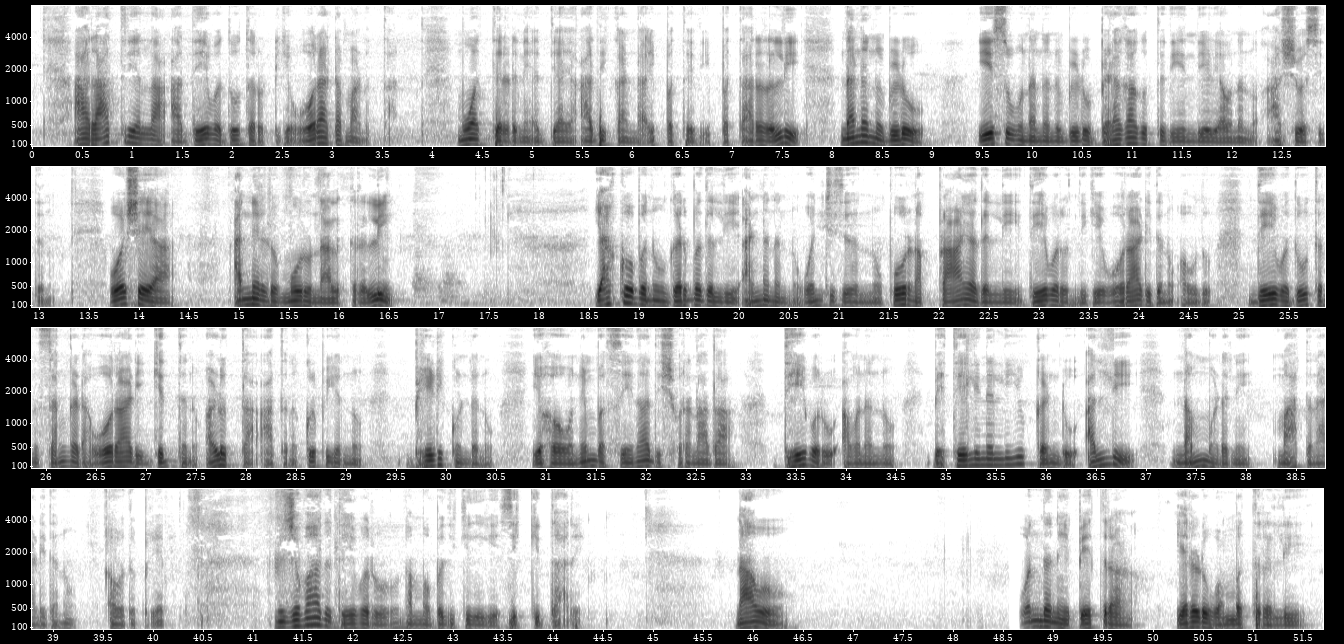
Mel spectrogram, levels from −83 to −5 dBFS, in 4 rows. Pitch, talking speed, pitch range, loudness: 90 Hz, 70 wpm, 80-105 Hz, -26 LUFS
